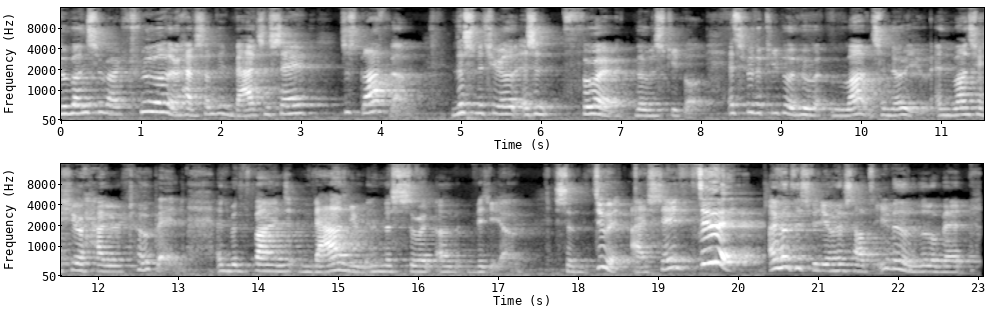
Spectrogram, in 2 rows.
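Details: Adult woman, not born with a speech impediment, with lisp and imprecise articulation since a 2018 hemiglossectomy for large oral cancer at the back of the tongue; about 50% of the tongue was replaced by a cheek-tethered flap limiting movement; articulation disorder after partial tongue removal (hemiglossectomy).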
